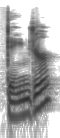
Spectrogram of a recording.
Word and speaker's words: danger: Example, danger and anger. So with danger, we hear the j sound. Danger. There's no nasal sound. There's no m. It's a regular N.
